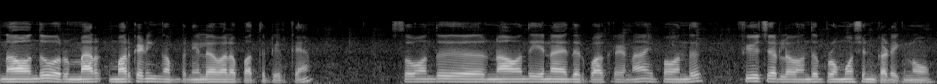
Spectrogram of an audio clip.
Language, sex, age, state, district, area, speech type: Tamil, male, 30-45, Tamil Nadu, Krishnagiri, rural, spontaneous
